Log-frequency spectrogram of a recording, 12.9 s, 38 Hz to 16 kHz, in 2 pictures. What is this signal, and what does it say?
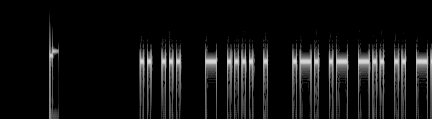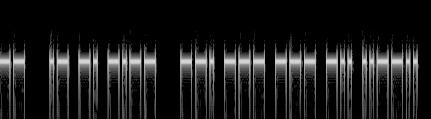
Morse code, heard as a keyed tone, about 22 wpm, 700 Hz. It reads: IS THE RADIO ANY GOOD?
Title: Sentences from Top 1000 Words - Review Part 3 - 22wpm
